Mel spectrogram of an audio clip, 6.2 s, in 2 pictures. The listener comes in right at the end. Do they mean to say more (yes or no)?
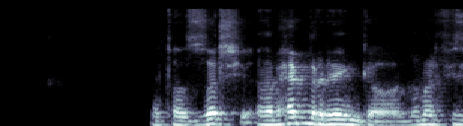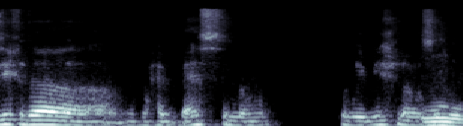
yes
